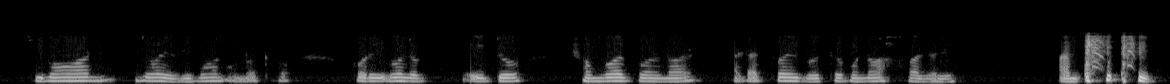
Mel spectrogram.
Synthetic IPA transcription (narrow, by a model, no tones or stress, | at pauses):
d͡ʒibɔn | zojbibɔnunːɔ̰t̪ʰɔ | koɹibɔloɡi | ḛjtu | ʃɔmbʱɔbpuɹnɔɹ | ata̰t̪koiɡuɹut̪ːɔp̬uɹnɔhɔazo̰li | a̰m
